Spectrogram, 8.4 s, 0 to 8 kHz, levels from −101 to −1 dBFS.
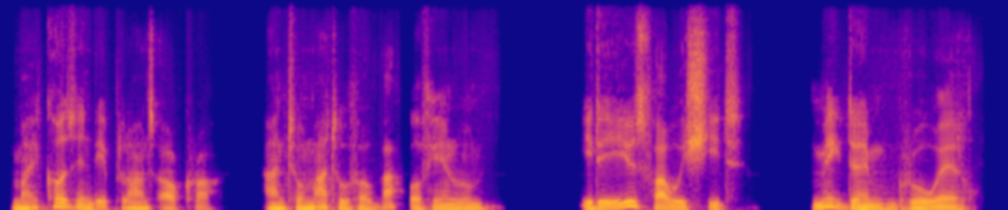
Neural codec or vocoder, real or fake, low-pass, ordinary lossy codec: codec, 16 kHz, 1 kbps, X-Codec, HuBERT features, trained on LibriSpeech; fake; none; none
